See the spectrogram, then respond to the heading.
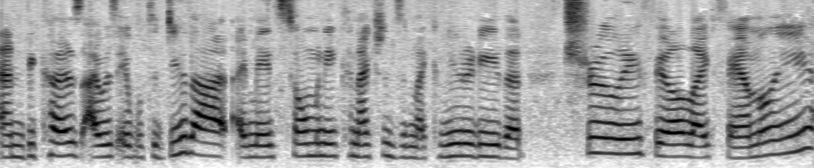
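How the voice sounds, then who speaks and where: At a moderate pace, a woman talks in a normal speaking voice with fairly high pitch and ordinary pitch variation, the sound dry and close with no echo. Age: 20s. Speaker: small business owner. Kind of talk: interview monologue.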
